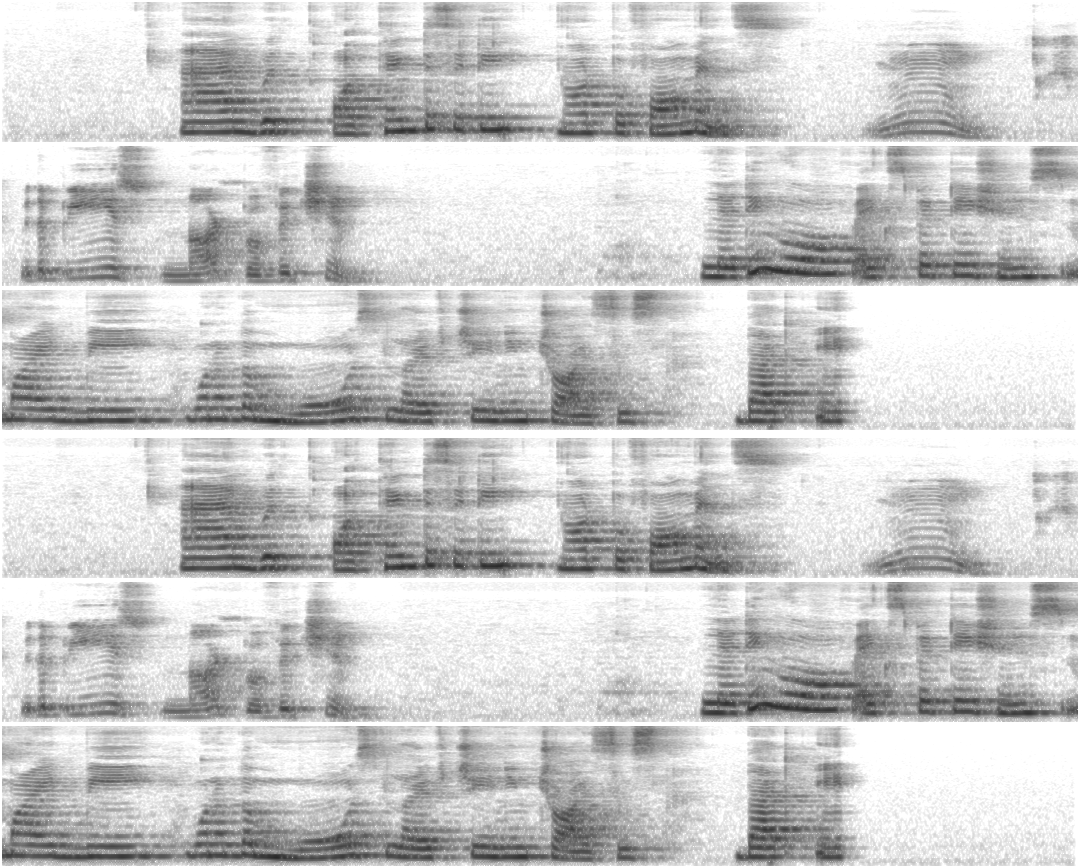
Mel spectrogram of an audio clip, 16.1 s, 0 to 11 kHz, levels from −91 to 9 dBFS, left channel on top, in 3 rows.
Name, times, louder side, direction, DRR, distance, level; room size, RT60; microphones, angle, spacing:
voice 1, 0.9-3.9 8.9-14.1 14.4-15.0, right 2 dB, 10° right, 0.4 m, -20 dB
voice 2, 4.3-5.0 5.2-7.3, left 1 dB, 70° left, 2.5 m, -31 dB
6.6 x 4.1 x 4.0 m
head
